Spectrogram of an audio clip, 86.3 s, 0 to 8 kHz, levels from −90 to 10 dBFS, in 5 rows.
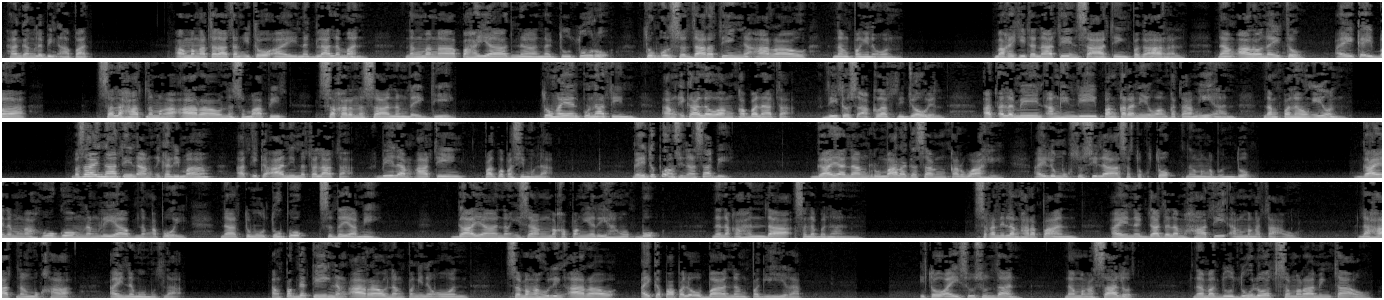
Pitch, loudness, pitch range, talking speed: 160 Hz, -25 LUFS, 135-180 Hz, 105 wpm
